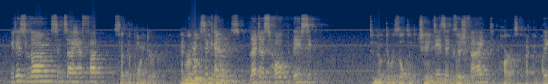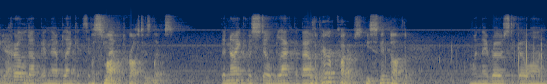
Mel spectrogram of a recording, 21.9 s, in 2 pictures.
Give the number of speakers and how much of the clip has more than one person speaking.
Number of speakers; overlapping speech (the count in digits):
2, about 22%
